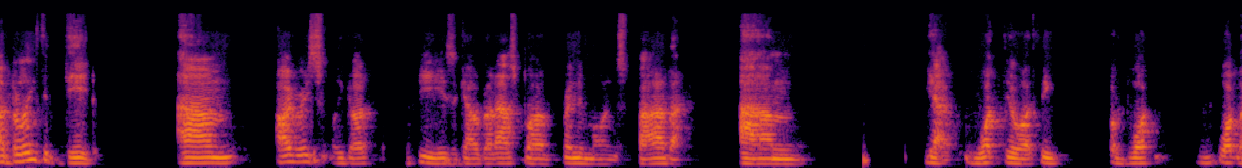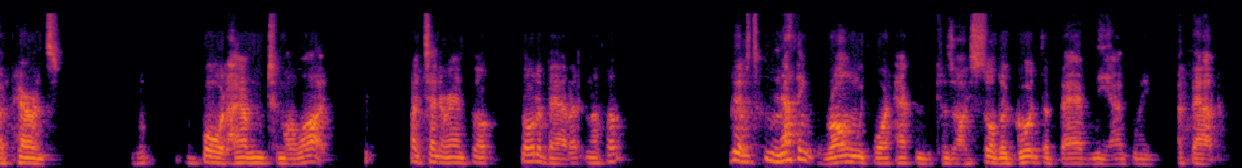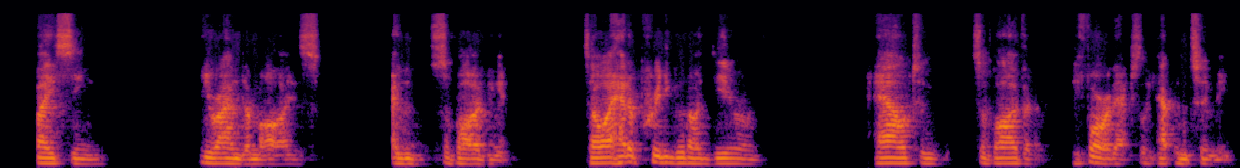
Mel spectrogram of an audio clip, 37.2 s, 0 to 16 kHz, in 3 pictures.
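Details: Mild aphasia in a man after a left-sided ischemic stroke in January 2020 at age 58; he sometimes can't think of the word or get it out, worse with afternoon fatigue; history of two heart attacks and rheumatoid arthritis.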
